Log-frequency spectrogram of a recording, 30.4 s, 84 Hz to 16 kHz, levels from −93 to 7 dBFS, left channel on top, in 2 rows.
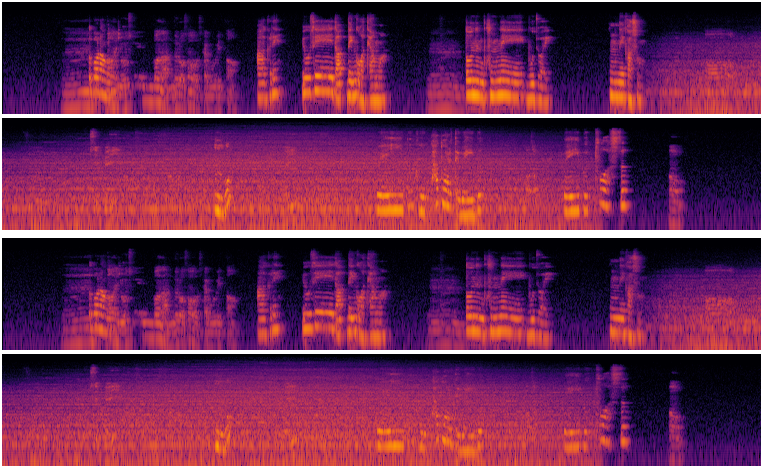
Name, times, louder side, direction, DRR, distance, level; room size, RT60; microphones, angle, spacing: voice 1, 1.2-4.7 8.5-9.3 14.0-14.7 15.6-16.2 16.9-18.8 20.8-21.8 25.6-26.0 28.5-28.8, left 1 dB, 40° left, -2 dB, 1.1 m, -39 dB
voice 2, 1.8-2.2 5.1-5.6 6.0-7.7 9.3-10.9 12.1-12.8 19.4-19.8 22.7-24.8 26.4-27.7, left 5 dB, 80° left, 7 dB, 0.4 m, -24 dB
sound 1, 12.7-27.2, equal, 45° right, 0.9 m, -32 dB
2.3 x 2.3 x 2.4 m, 0.28 s
head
